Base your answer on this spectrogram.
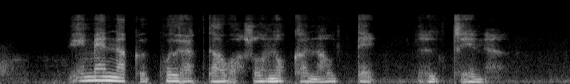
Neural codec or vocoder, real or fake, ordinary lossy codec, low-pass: codec, 16 kHz in and 24 kHz out, 0.6 kbps, FocalCodec, streaming, 2048 codes; fake; Opus, 32 kbps; 10.8 kHz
